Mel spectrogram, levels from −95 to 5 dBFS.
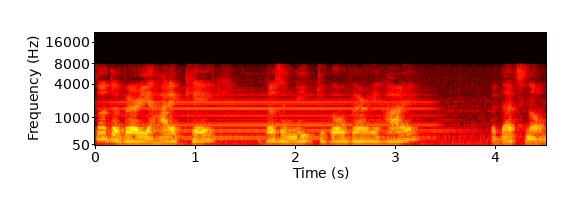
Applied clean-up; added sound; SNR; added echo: none; Bowed string instrument; 13 dB; none.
